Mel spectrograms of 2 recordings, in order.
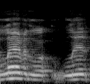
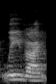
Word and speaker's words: Levi: he said what about your brother Aaron the level Levi Levi yeah there we go said it right I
